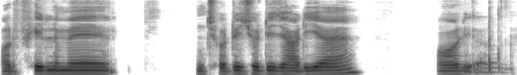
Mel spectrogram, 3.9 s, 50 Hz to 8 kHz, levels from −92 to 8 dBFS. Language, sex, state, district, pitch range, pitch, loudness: Hindi, male, Bihar, Sitamarhi, 120-130 Hz, 130 Hz, -17 LUFS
